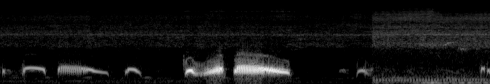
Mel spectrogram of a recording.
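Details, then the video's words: Spotted dove cooing as a lure for trapping. It gives short and medium coos, then a stuttered lead-in and a long, loud coo, before hissing noise sets in at the end. "Suara Burung Derkuku Gacor Cocok Untuk Pancingan Dan Pikat Tekukur"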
